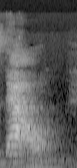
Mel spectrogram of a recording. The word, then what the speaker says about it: Dao: taken from classical chinese sometimes you'll see d-a-o as well but it's pronounced dow it's closer to d i guess but usually spelled with a t um so this this dao is difficult to define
